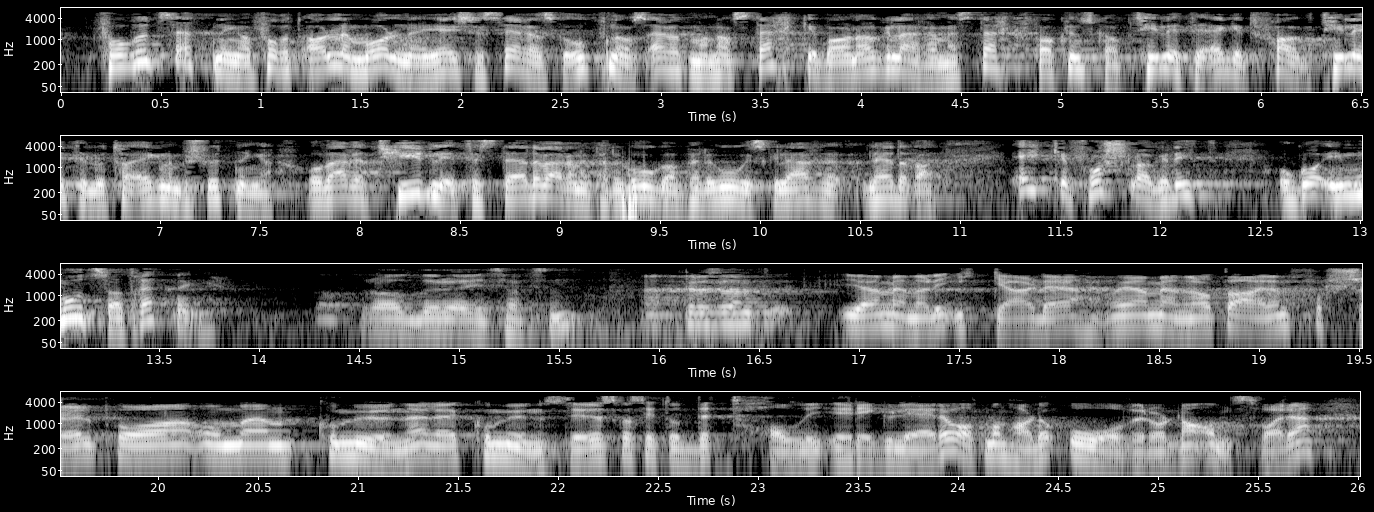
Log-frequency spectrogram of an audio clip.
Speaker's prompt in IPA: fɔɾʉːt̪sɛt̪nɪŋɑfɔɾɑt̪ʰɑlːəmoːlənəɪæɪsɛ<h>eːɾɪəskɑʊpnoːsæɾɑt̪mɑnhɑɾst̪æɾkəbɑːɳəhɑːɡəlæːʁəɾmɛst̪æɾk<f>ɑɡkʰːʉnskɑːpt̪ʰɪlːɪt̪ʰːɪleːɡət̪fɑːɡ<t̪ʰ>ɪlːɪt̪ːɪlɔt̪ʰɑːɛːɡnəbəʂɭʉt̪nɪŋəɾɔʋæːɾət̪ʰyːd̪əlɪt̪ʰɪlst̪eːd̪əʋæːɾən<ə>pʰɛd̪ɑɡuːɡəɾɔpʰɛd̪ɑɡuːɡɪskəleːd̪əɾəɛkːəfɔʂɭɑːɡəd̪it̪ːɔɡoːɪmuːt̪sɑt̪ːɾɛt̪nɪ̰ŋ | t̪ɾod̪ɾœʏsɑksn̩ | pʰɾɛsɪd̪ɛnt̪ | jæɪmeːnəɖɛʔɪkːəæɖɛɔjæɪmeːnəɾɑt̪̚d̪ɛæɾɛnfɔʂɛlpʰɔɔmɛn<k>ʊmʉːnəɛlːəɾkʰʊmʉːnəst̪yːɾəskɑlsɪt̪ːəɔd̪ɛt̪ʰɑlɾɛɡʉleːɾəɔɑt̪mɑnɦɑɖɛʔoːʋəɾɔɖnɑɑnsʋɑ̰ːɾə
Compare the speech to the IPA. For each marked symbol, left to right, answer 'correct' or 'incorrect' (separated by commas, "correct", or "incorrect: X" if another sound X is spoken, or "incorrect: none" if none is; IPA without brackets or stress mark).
incorrect: s, correct, correct, correct, incorrect: kʰ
